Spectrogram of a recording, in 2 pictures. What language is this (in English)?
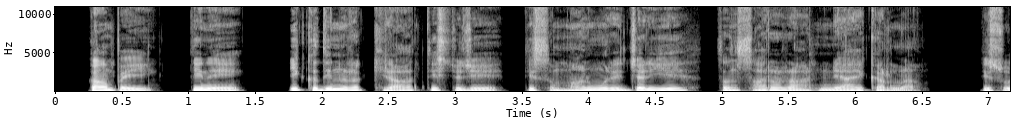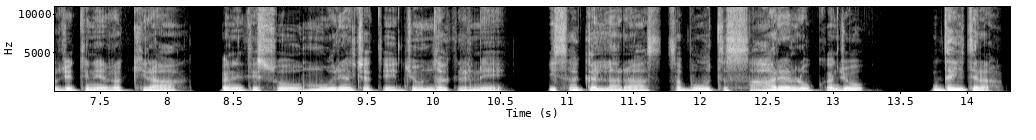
Bilaspuri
